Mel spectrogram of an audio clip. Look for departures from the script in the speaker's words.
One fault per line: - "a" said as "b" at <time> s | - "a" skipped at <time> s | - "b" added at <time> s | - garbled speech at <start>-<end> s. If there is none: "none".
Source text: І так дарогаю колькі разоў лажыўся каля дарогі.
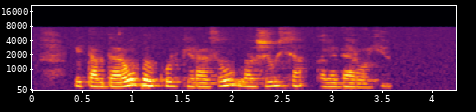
none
